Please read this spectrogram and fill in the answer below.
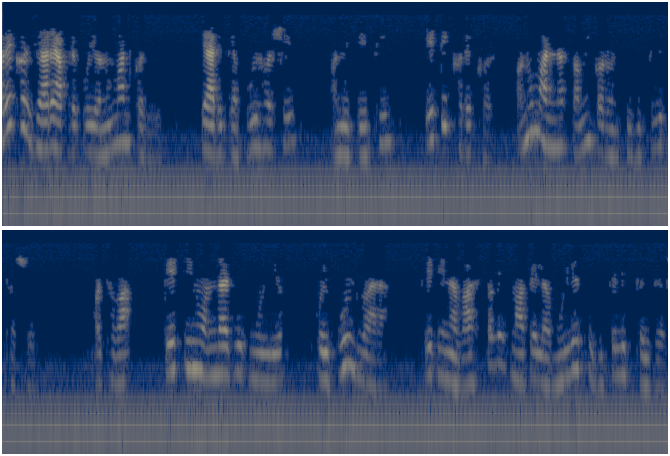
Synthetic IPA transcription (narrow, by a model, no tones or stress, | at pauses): kʰəɾekʰəɾd͡ʒjaɾeapɽ̃ekoiənumankəɾi | t̪jaɾet̪jãbʱulɦəʃe | ə̰net̪et̪ʰi | eʈikʰəɾekʰəɾ | ə̰numanːasəmikəɾəɳt̪ʰiʋɪslit̪ʰːəʃe | ə̰t̪ʰəʋa | keʈinũənd̪ad͡ʒikmuljə | koibʱuld̪ʋaɾa | keʈinaʋast̪əʋesmãpelamulijət̪ʰiʋɪslit̪t̪ʰːəid͡ʒəʃe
